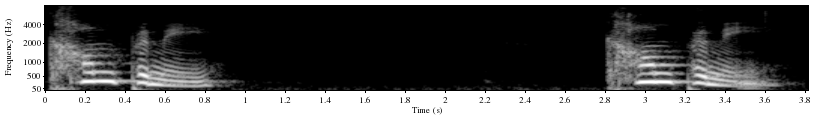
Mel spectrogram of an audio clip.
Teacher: That stress is on the first syllable.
